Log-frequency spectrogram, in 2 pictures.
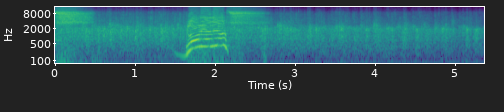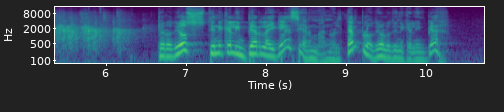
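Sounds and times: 
audience applauding: 0.0 - 6.5
speech: 1.6 - 2.4, 6.6 - 10.4.

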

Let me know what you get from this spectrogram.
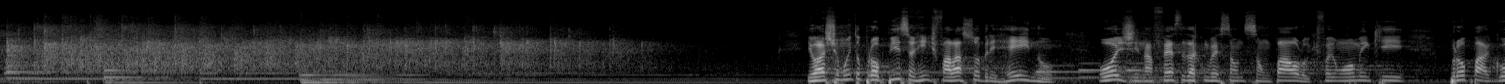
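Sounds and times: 
audience applauding: 0.0 - 6.8
low organ-like chords: 0.0 - 12.8
speech: 8.1 - 15.0.

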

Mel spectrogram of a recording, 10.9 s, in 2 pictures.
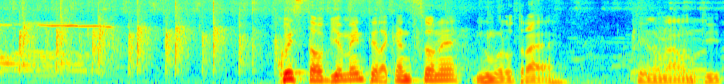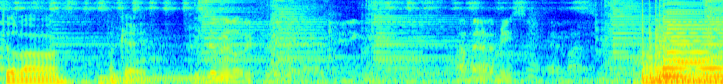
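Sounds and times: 
small group clapping: 0.0 - 3.5
speech: 2.1 - 7.6.

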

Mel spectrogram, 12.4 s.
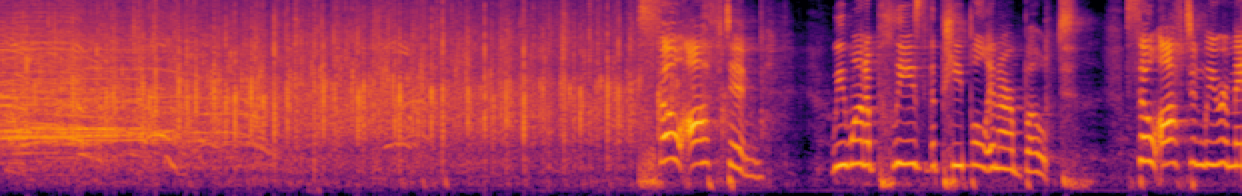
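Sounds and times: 
crowd cheering and excited shouts: 0.0 - 2.9
crowd applauding loudly: 0.0 - 7.7
speech: 6.4 - 10.8, 11.4 - 12.4.

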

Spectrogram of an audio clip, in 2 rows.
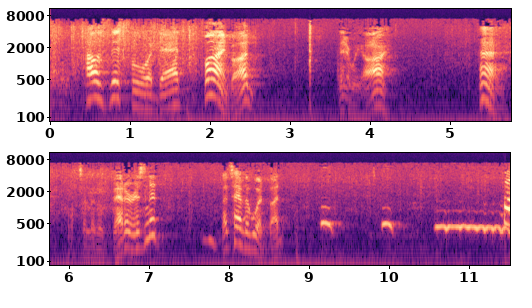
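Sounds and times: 
speech: 0.4 - 2.7, 3.6 - 4.3, 5.4 - 10.9
owl hooting: 9.1 - 11.5.

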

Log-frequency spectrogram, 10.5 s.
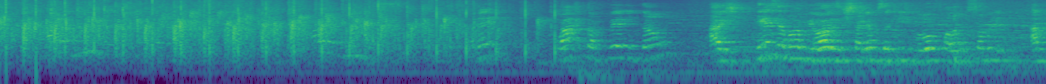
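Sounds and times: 
audience applause: 0.0 - 5.6
speech: 7.2 - 10.4.

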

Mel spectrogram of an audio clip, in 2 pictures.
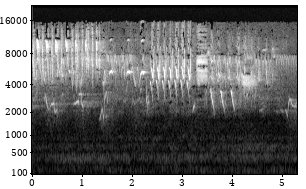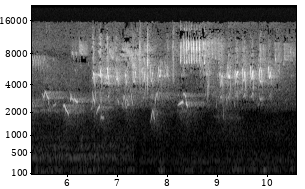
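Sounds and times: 
birdsong from several birds: 0.0 - 10.5.

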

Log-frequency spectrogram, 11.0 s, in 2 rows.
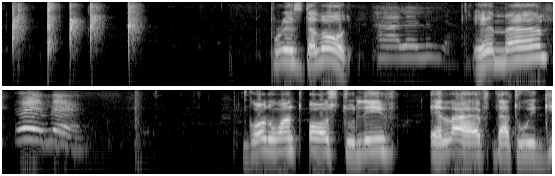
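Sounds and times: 
audience clapping hands: 0.0 - 1.5
speech: 2.7 - 3.6, 4.7 - 5.6, 8.0 - 11.0.

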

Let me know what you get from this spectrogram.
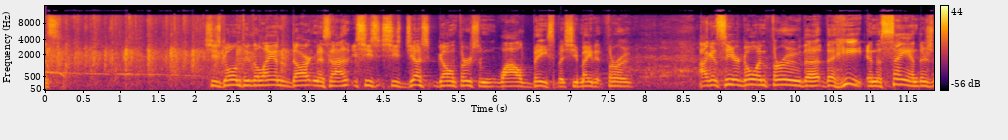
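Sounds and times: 
speech: 0.0 - 0.4, 2.2 - 8.0, 8.7 - 11.8
audience clapping: 0.0 - 3.8
laughter: 7.5 - 10.4.

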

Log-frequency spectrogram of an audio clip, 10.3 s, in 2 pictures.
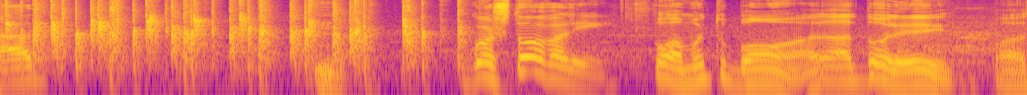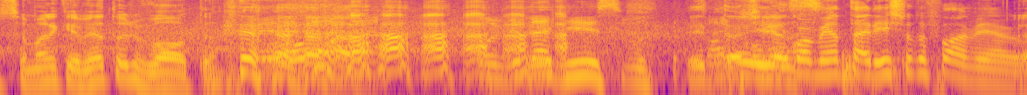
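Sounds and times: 
round of applause from a few people: 0.0 - 3.0, 5.1 - 9.9
speech: 0.1 - 0.3, 2.4 - 10.2
laughter: 4.6 - 10.2.

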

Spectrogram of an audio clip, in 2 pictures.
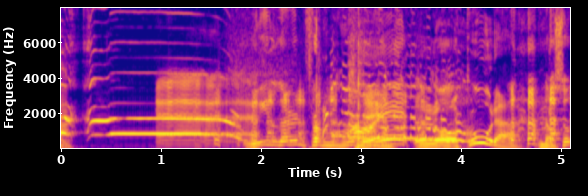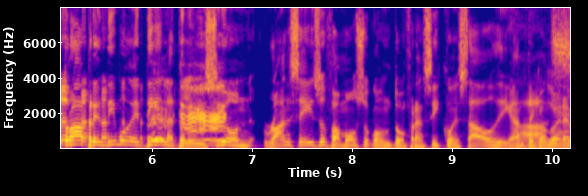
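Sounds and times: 
people imitating animal calls, bleats, crowing and squawks: 0.0 - 3.9, 6.0 - 6.8
laughter: 1.3 - 6.8
speech: 1.8 - 10.1.

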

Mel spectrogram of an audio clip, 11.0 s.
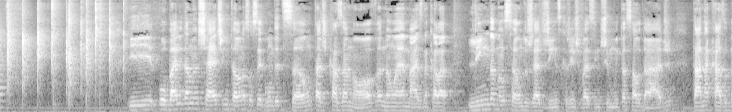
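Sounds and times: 
hands clapping: 0.0 - 2.0
speech: 1.9 - 10.9.

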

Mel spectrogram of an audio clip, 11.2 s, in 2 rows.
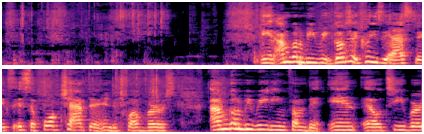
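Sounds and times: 
sheets of paper being shuffled and rustled: 0.0 - 8.8
speech: 3.4 - 11.1.

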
